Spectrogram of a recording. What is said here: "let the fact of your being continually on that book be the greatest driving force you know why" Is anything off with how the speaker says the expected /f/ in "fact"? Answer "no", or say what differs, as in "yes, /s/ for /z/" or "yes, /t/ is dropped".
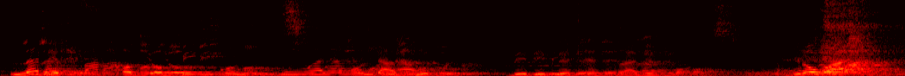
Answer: yes, /p/ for /f/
